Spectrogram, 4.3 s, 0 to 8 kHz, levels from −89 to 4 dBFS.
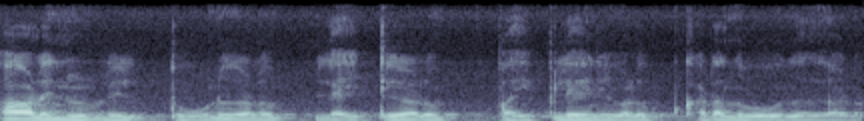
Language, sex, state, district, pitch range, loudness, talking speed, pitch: Malayalam, male, Kerala, Kollam, 90-95 Hz, -20 LUFS, 125 wpm, 95 Hz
